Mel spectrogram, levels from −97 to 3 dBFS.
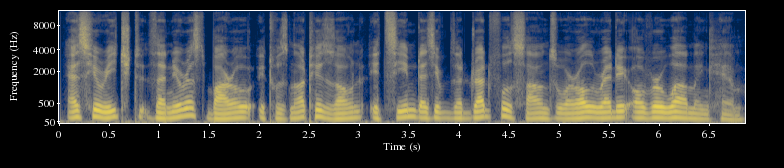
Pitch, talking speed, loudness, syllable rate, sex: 130 Hz, 175 wpm, -15 LUFS, 5.2 syllables/s, male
